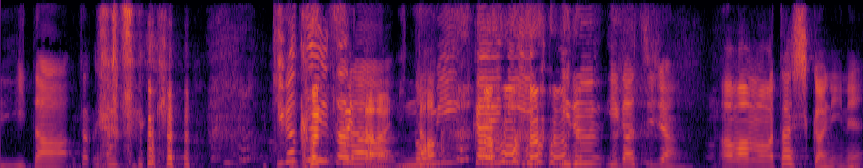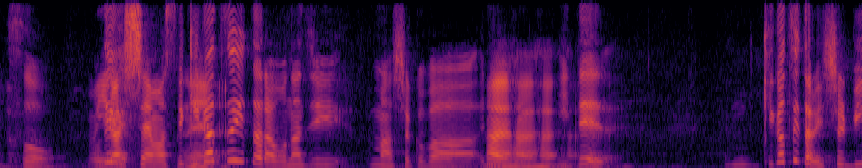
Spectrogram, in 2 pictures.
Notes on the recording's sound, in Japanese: 公開収録を行いました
